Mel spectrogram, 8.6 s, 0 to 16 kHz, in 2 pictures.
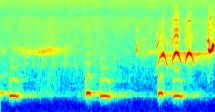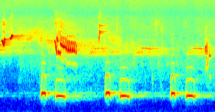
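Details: Common Cuckoo, Wielkopolski National Park forest, Poland, 1990: six low falling cu-coo pairs in steady rhythm, accompanied by a song thrush repeating ringing, slurred high phrases.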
